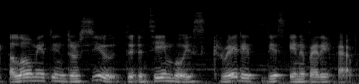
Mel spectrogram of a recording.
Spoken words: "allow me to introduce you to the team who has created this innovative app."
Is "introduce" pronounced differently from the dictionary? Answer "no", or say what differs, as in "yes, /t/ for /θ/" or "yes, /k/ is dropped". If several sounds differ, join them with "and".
yes, /ɹ/ is dropped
